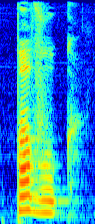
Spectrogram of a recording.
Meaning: 1. spider (arthropod) 2. a straw decoration hung on Christmas based on a spider's web 3. a mean, cunning person 4. a spidery device used to fish out things
- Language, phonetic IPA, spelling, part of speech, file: Ukrainian, [pɐˈwuk], павук, noun, Uk-павук.ogg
